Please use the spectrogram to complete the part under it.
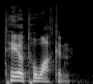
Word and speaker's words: Teotihuacan: We've heard pronounced a million different ways, but we pronounce it Teotihuacan.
